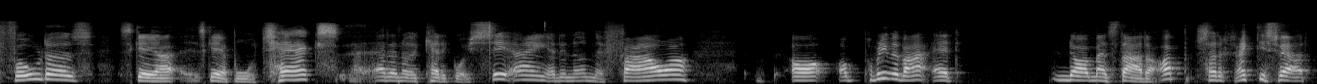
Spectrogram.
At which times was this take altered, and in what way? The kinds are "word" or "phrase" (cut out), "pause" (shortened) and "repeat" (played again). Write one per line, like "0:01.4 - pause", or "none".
none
